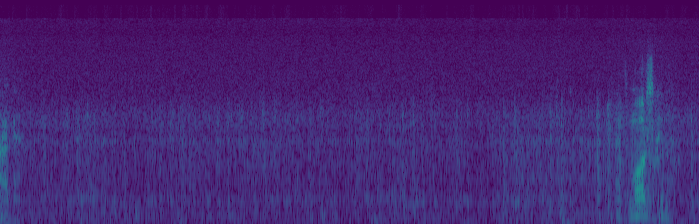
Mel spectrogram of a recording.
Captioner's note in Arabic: صوت خشخشة القطار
